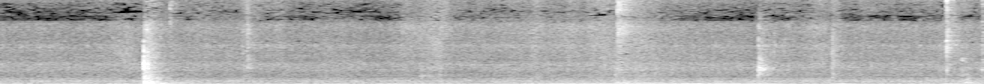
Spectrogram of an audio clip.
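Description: A single sharp knock about a second in, like a cabinet door shutting, over the steady rush of a room fan running for white noise. Small faint handling sounds follow later.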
